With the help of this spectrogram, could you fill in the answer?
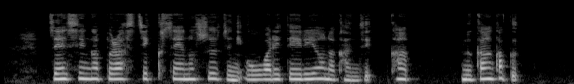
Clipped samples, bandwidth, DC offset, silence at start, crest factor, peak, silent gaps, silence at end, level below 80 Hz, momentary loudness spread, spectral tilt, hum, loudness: under 0.1%; 11.5 kHz; under 0.1%; 0.5 s; 14 dB; -8 dBFS; none; 0.55 s; -62 dBFS; 8 LU; -5 dB/octave; none; -22 LUFS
